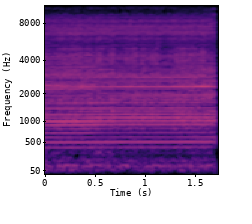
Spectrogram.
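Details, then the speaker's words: Hair clipper running after lubrication: steady even buzz, no rattle or grinding, noise reduced by lubricating; normal running. "E ó, até o ruído melhorou porque está lubrificado. E vamos lubricar a lâmina também, ó. Diminui até o ruído,"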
